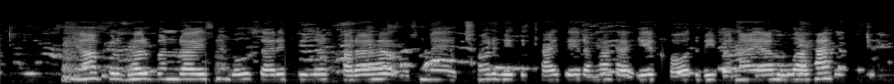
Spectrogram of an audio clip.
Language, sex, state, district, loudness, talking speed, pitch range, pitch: Hindi, female, Bihar, Sitamarhi, -17 LUFS, 185 wpm, 225-260 Hz, 240 Hz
